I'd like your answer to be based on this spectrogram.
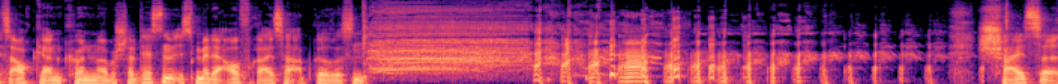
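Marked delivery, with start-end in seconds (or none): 3.1-8.1 howling laugh breaking high. Real, not acted. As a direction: burst out laughing at the mishap. Tin opener pull-tab rips off.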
